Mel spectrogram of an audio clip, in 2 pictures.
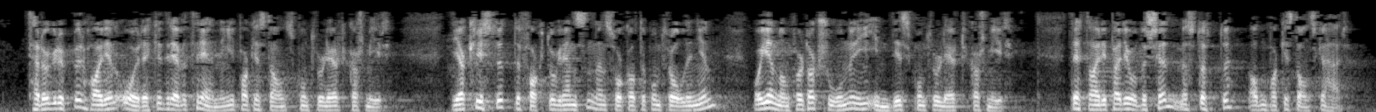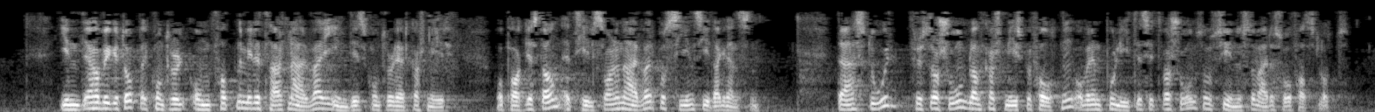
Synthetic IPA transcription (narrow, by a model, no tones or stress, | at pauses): t̪ʰæɾʊɡɾʉpːəɾhɑɾɪɛnoːɾɛkːəd̪ɾeːʋət̪ʰːɾeːnɪŋɪpʰɑkɪst̪ɑːnskʰʊnt̪ʰɾʊleːʈkʰɑʂmiːɾ | d̪̥ɪhɑɾkʰɾʏsːət̪̚d̪ɛfɑkt̪ʊɡɾɛnsn̩d̪ɛnsoːkɑlt̪əkʊnt̪ʰɾɔlːɪnjən | ɔjɛnːɔmføːʈɑkʂuːnəɾɪʔɪnd̪ɪskʰːʊnt̪ʰɾʊleːʈkʰɑʂmiːɾ | d̪̥ɛt̪ːəhɑɾɪpʰæɾɪuːd̪əʂɛd̪mɛst̪œt̪ːəɑʋd̪ɛnpʰɑkɪst̪ɑːnskəhæ̰ːɾ | ɪnd̪ɪɑhɑbʏɡːət̪ɔpːɛt̪kʰʊt̪ɾʊɔmfɑt̪ːnəmɪlɪt̪ʰæːʈnæːɾʋæːɾɪɪnd̪ɪskʰɔnt̪ɾʊleːʈkʰɑʂmiːɾ | ɔpʰɑkɪst̪ɑːnɛ̰t̪ʰːɪlsʋɑːɳənæːɾʋæːɾpʰɔsiːnsiːd̪əɑɡɾɛnsən̩ | d̪̥ɛæʂt̪uːɾfɾʉst̪ɾɑʂuːnblɑnt̪̚kʰɑʂmiːʂbəfɔlknɪŋʔo̰ːʋəɾɛnpʰʊliːt̪ɪssɪt̪ʋɑʂuːnsɔmsyːnəsɔʋæːɾəsɔfɑst̪lʔɔ̰t̪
